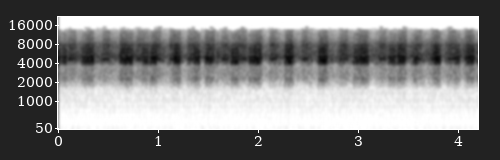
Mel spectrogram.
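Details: Loud midsummer singing of cicadas among Greek pines, a sizzling high buzz pulsing in rapid beats close to three a second, a steady wall of insect sound alone.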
